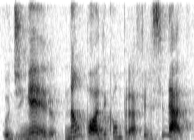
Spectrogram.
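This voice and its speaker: A woman English teacher with a Brazilian Portuguese accent, giving a recorded school video lesson in a lively, coaxing way. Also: a little high. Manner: lively, coaxing, slow deliberate explanations.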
